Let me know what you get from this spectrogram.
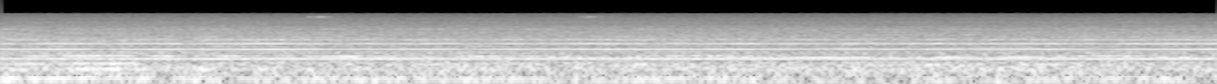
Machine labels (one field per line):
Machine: fan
